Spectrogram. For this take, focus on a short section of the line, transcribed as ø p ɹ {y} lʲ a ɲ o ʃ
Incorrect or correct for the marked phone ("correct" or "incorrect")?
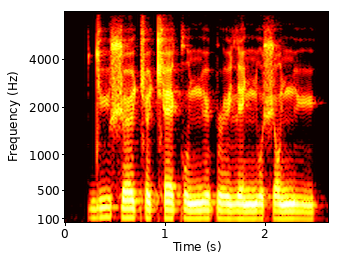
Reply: incorrect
